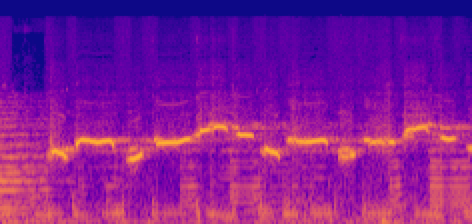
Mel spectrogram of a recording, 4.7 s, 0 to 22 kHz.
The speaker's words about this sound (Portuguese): Na HBO Portugal, uma viagem ao passado com o Verão Azul, a mítica série que pôs toda a gente a assobiar nos anos 80, estreia hoje no streaming da Homebox office. Ainda sabe assobiar?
